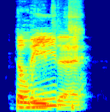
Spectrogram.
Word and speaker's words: Dolidze: Roman Dolidze, how does he pronounce it? – Dolidze.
